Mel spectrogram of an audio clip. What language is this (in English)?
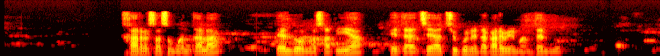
Basque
